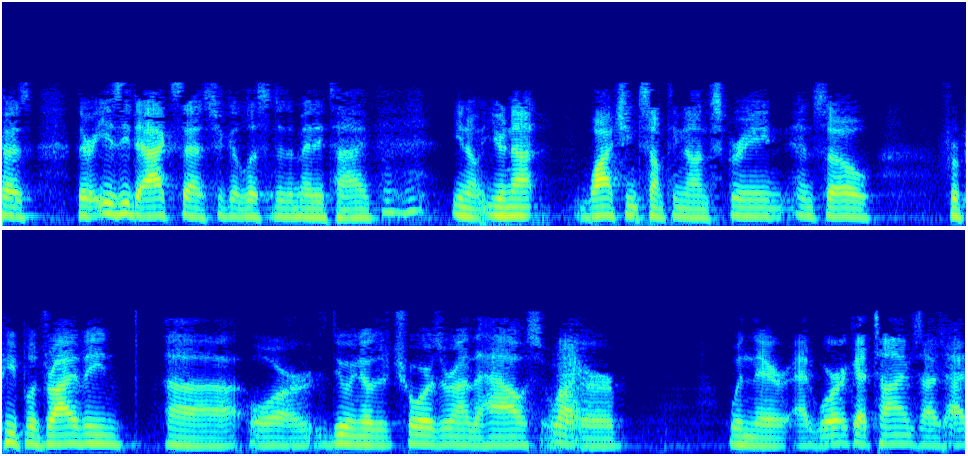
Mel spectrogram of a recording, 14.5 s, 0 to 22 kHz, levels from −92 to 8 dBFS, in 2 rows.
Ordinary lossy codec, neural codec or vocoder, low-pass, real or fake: MP3, 24 kbps; codec, 24 kHz, 0.5 kbps, DualCodec; 7.2 kHz; fake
